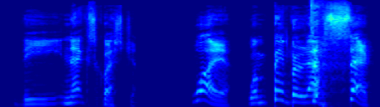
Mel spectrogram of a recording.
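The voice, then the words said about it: Aggressive vaguely Italian accent. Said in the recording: “What accent is that meant to be? ... do a voice, and I did a voice. ... sort of aggressive, vaguely Italian father.”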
